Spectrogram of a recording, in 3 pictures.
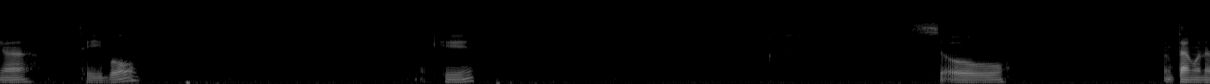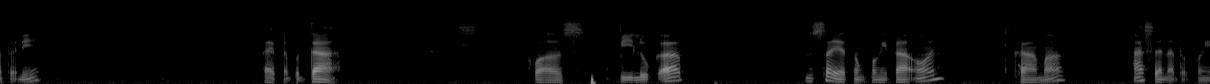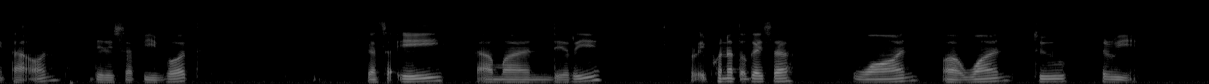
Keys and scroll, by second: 0.9 ctrl+c, 2.3 ctrl+v, 12.8 Delete, 17.2 =, 18.0 v, 18.6 Tab, 22.0 ,.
